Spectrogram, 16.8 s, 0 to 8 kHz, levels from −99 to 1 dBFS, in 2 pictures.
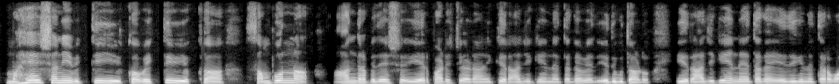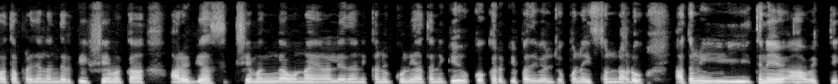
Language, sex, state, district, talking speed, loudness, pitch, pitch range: Telugu, male, Andhra Pradesh, Anantapur, 120 wpm, -17 LUFS, 140 Hz, 130-150 Hz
